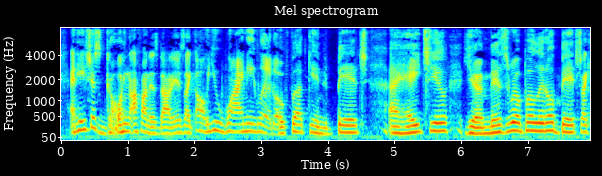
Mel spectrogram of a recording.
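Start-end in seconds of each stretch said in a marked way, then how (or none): 2.1-7.9 slow rant with every insult dragged out. Describing a movie father going off on his daughter, doing a Donald Trump impression. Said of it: "he's speaking like Donald Trump".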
